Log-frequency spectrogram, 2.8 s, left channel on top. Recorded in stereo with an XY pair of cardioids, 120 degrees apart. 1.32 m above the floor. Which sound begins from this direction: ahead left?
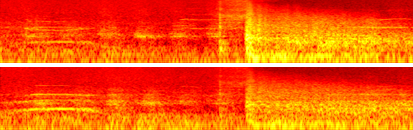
An explosion, at 1.6 s.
